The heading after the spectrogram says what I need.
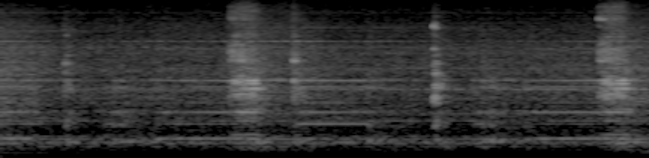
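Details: Classic compact Macintosh, suspected no-video unit, powered on after years unused: faint irregular ticks about once a second over a quiet hum as the floppy drive stepper motor pulses, as if trying to cycle.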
